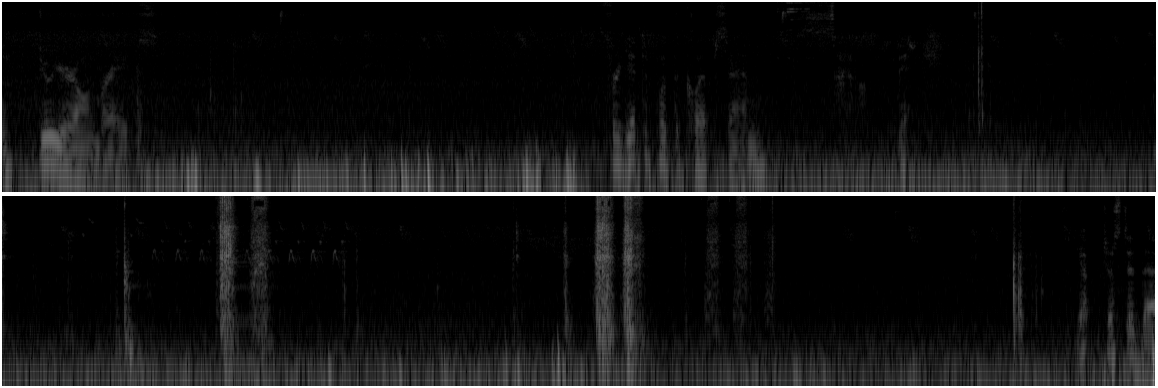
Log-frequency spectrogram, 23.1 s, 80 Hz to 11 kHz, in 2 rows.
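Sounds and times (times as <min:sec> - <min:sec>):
steady low hum: 0:00.0 - 0:23.0
tools clacking and scraping: 0:13.7 - 0:14.3, 0:16.7 - 0:19.4.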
